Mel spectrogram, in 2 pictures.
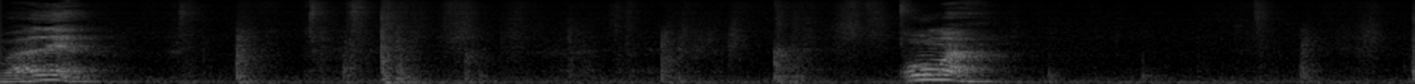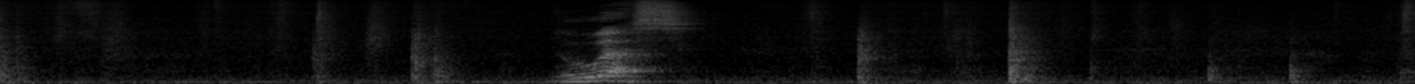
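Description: Shoes thump on a hard floor as a man jumps and lands.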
